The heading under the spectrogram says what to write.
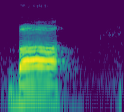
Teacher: ये जो आपकी दोनों होंठ मिलने की जगह है, ये क्या है, ये बा के निकलने की जगह है, बा का मखरज है, यहाँ से इसको उठाएंगे तो क्या बनेगा, बा।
